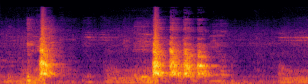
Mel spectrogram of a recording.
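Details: A female Rottweiler puppy, startled while watching herself on TV, gives a single sharp bark, then a quick burst of several yapping barks.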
